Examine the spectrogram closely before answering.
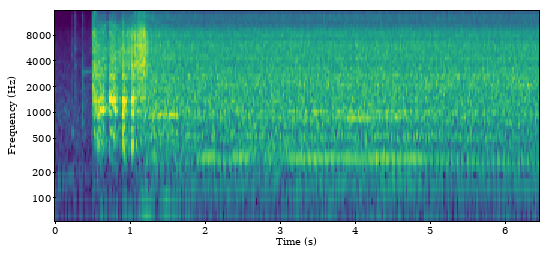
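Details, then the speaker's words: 2015 Jeep Grand Cherokee after a repair for engine ticking: it catches after a short crank, flares, then settles into a quiet, even idle with no ticking. Normal idle. "right so it's nice and quiet that's what we wanted"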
